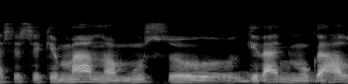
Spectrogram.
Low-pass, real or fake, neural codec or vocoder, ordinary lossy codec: 7.2 kHz; fake; autoencoder, 48 kHz, 128 numbers a frame, DAC-VAE, trained on Japanese speech; AAC, 48 kbps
